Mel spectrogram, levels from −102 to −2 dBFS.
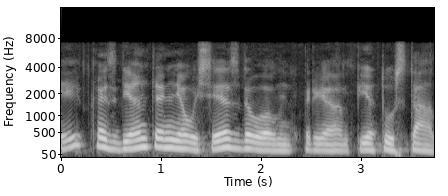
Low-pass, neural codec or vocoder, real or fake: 7.2 kHz; codec, 16 kHz, 2 kbps, FreqCodec, larger model; fake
